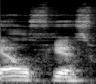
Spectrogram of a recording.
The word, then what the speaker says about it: Alpheus: When we arrived, the Alpheus was already ravaged.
